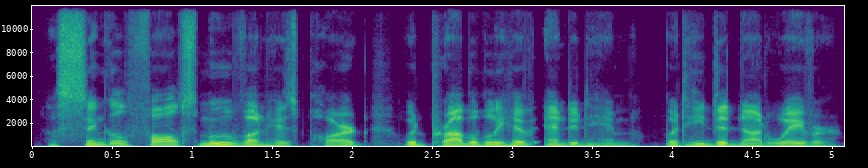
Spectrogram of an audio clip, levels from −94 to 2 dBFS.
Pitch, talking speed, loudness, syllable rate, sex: 120 Hz, 200 wpm, -18 LUFS, 5.3 syllables/s, male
